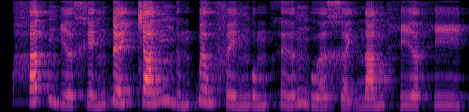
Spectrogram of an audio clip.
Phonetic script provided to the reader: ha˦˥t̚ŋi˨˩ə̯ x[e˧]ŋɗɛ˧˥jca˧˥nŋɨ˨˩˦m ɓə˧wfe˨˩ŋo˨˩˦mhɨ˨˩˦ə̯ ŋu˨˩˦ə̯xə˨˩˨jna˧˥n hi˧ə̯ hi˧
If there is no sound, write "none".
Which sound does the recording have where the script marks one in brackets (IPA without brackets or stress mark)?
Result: e˨˩˦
